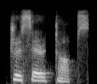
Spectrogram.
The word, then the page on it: triceratops: Indian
